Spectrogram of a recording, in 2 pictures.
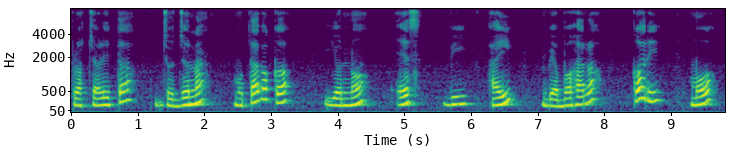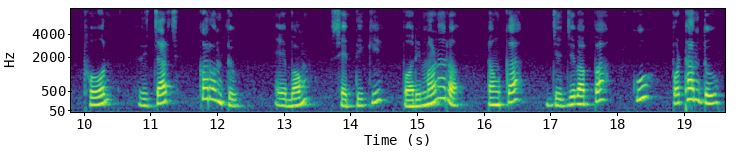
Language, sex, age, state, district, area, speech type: Odia, male, 18-30, Odisha, Bhadrak, rural, read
